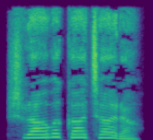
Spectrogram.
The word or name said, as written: ಶ್ರಾವಕಾಚಾರ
